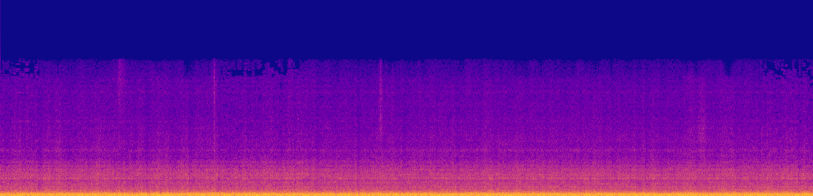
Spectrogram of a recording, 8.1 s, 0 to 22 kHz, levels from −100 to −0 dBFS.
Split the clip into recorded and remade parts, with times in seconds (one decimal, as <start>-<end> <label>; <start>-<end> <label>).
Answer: 0.0-0.4 recorded; 0.4-2.2 remade; 2.2-3.0 recorded; 3.0-7.6 remade; 7.6-8.1 recorded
